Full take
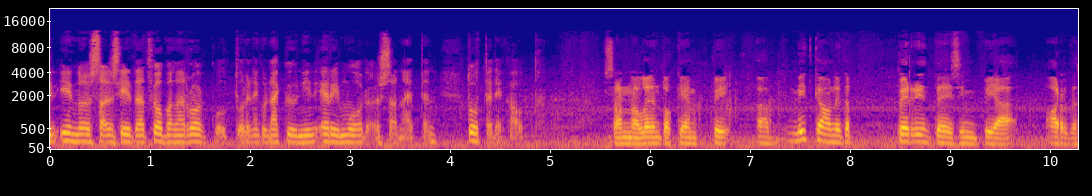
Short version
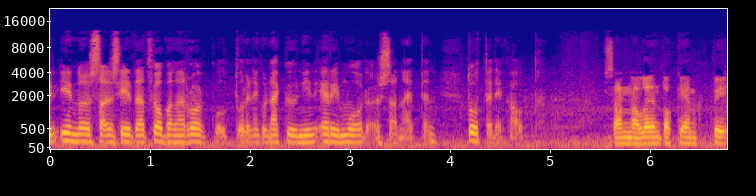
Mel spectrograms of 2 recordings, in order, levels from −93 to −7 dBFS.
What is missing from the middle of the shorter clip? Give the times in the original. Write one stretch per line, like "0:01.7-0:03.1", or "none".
none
